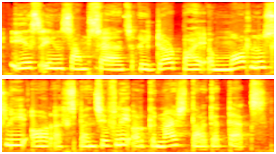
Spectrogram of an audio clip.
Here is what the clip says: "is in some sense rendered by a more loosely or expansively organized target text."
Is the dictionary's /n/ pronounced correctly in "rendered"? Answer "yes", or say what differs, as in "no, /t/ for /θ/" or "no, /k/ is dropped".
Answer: no, /n/ is dropped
